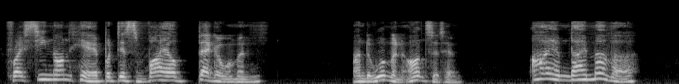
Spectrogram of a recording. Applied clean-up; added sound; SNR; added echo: none; none; none; none.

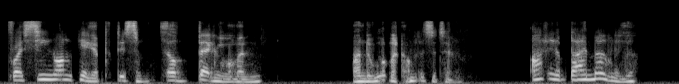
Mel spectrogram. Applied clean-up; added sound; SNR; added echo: neural diffusion model UNIVERSE++.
